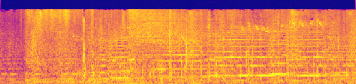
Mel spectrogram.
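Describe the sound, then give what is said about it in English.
Three horses gallop through a sunny clearing, their rapid hoofbeats drumming on the ground in a loud, continuous stream that runs through the whole clip. “Tyler, Jesse and Jordan gallop through a sunny clearing ablaze with leaves of rich red and gold.”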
